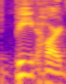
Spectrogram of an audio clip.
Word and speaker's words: Beathard: Bethard. – Oh, Beathard. Sorry, man. You keep mispronouncing that. It's Beathard.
